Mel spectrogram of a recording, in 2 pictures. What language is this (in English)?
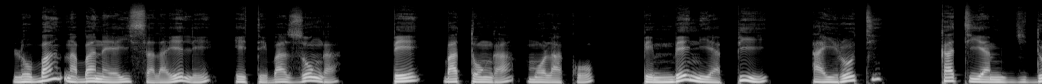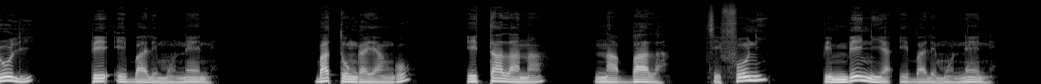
Lingala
